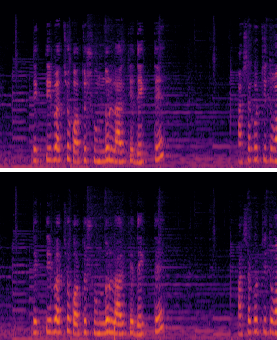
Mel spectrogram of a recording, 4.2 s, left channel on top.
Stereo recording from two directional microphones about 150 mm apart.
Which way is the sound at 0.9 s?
Centre (ahead or behind).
